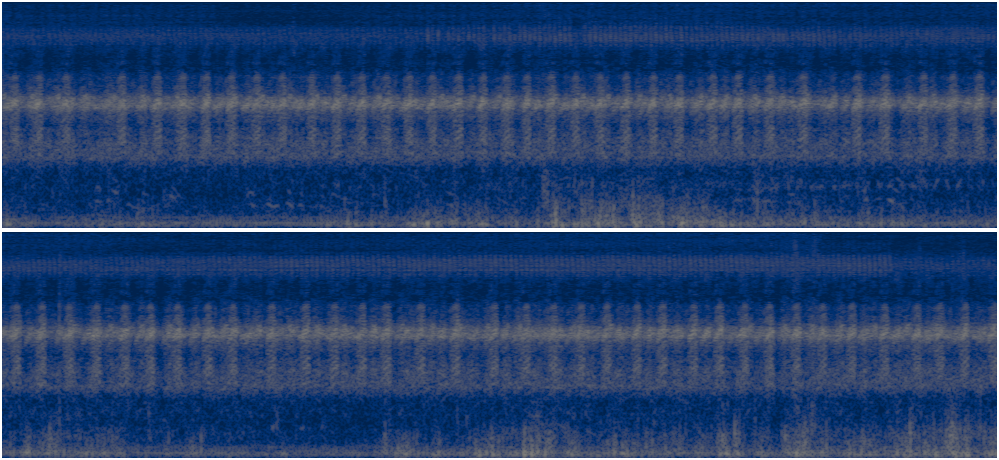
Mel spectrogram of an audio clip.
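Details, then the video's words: Massed frog chorus at a lotus pond park along a stone wall path in Siheung, South Korea: continuous pulsed croaking, several per second from many frogs, with wind gusting intermittently throughout. "개구리 소리"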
